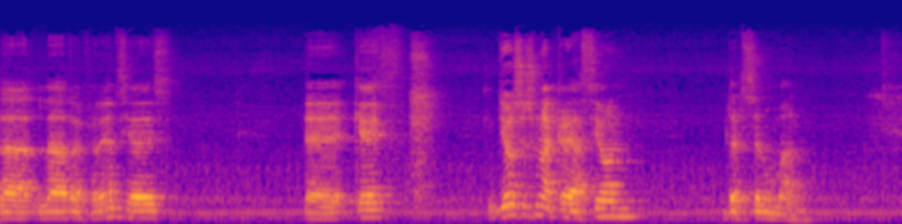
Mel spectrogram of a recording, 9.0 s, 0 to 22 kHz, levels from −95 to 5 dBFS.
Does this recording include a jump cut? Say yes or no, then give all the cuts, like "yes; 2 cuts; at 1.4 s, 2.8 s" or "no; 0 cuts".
yes; 1 cut; at 3.0 s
